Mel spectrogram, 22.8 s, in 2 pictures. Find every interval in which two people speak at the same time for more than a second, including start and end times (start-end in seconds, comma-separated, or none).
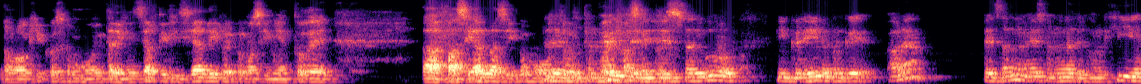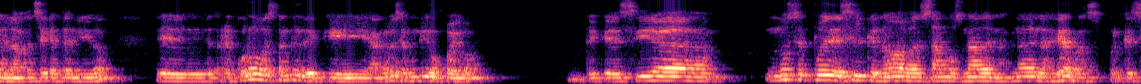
5.4-6.8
